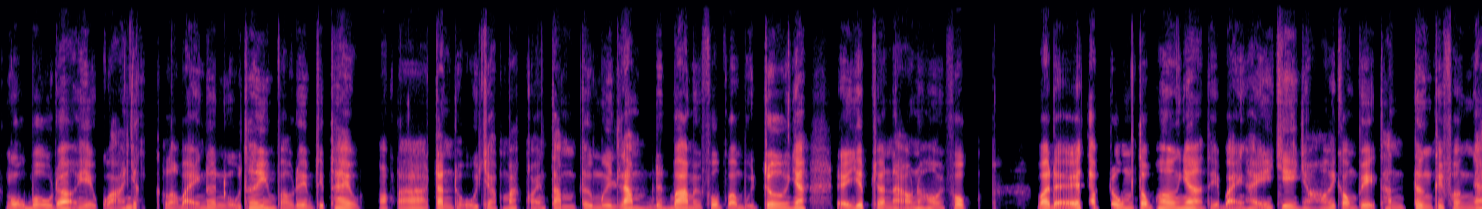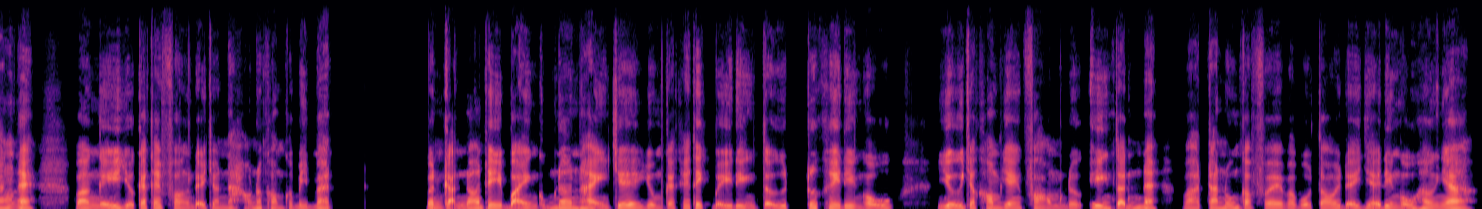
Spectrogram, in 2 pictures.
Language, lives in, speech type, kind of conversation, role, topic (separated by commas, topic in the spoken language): Vietnamese, Vietnam, read, expert-assistant, expert, Ảnh hưởng của việc thiếu ngủ đến khả năng tập trung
